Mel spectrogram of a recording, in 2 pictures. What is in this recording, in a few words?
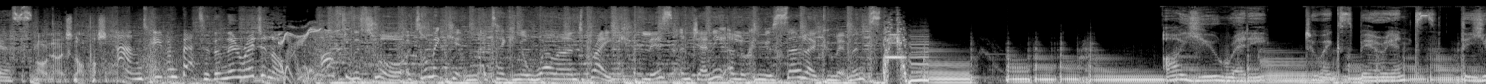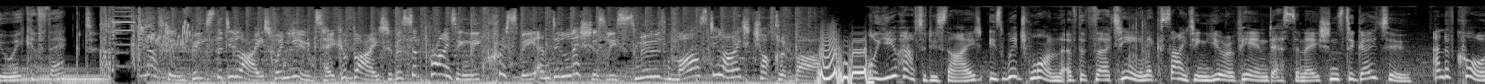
Comemrcial British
